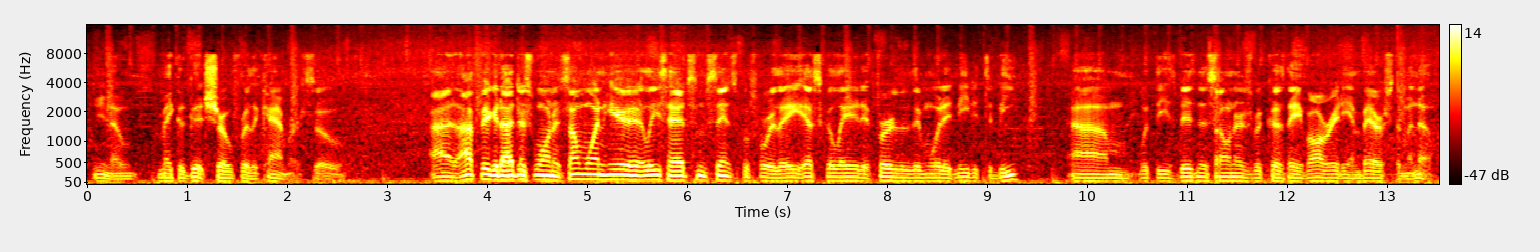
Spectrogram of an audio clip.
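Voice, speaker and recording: A man playing a composed, sharp lawyer with a quiet crime-boss side in online roleplay, speaking in measured, formal phrases. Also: deep voice, slight background noise, close to an everyday voice. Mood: measured, mildly indignant. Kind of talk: improvised in-character online roleplay dialogue.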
